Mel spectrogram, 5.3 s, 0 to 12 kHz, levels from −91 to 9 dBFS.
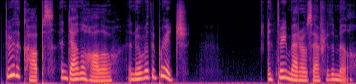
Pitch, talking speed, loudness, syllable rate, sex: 215 Hz, 190 wpm, -18 LUFS, 6.0 syllables/s, female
